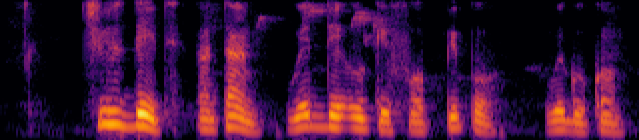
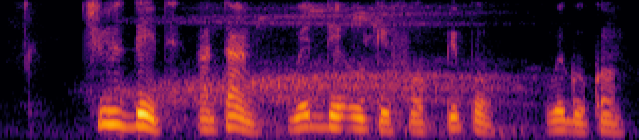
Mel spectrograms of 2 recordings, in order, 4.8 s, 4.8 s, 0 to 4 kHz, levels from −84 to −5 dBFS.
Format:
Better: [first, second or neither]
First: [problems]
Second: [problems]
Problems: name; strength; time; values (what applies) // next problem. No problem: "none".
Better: first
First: none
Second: background sound (Breathing); 17 dB below the speech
